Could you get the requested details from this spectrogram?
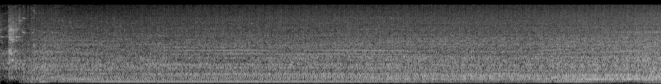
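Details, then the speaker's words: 1994 Nissan Altima petrol engine started on a chilly day after the engine noise was repaired: it catches quickly and idles steadily, with a faint timing chain rattle that has always been there. "all right and everything seems good you hear there was a little bit of a timing chain noise but that's always been there"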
